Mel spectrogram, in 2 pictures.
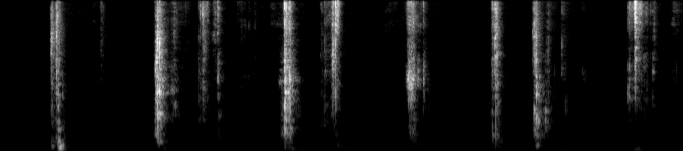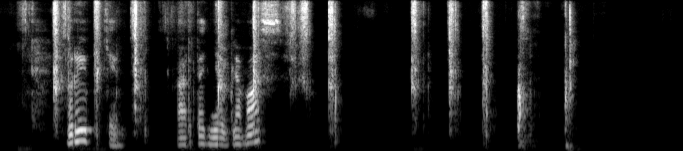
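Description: Playing cards slide and tap on a cloth-covered table.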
